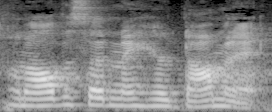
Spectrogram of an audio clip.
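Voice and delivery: normal talking voice

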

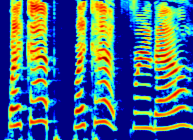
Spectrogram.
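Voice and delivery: high, loud excited yell; excited shout. Acted. Thumper shouts up at sleeping Owl, high excited yell. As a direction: shout him awake with glee. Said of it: "shouted Thumper".

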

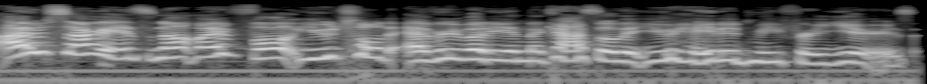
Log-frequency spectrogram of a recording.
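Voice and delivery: loud, high-starting self-defence; mock defensiveness. James defending himself to Lily, mock indignant. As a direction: push back hard in a playful squabble.

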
